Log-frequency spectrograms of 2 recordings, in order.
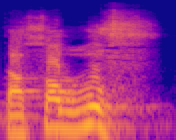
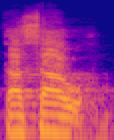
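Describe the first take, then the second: First: It is said with the original Arabic pronunciation. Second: It is said with a Kelantan dialect pronunciation. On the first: "Sebutan yang betulnya ialah tasawufun" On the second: "bahasa Kelantan dia jadi tasawuf"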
